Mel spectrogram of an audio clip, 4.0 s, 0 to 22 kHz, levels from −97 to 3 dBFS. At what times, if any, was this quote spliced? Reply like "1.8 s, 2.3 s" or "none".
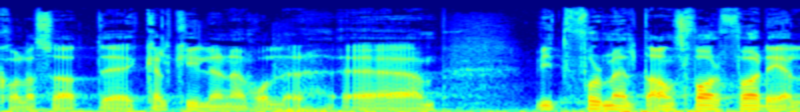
1.2 s, 2.8 s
